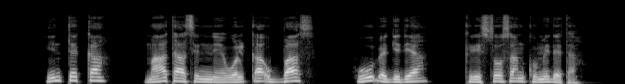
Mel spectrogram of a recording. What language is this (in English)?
Gofa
